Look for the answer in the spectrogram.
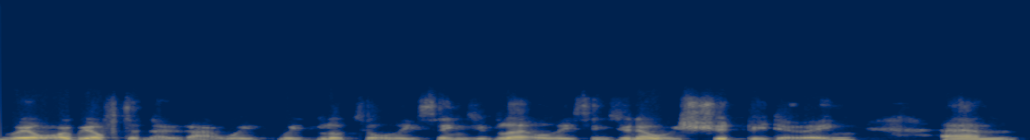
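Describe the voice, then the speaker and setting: A man with a gravelly, husky voice who is losing it a little and keeps clearing his throat. He talks as a guest in a casual video-call chat, thoughtful, circling back and repeating words as he works out his point. The sound is dry and dull, like web-call audio. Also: medium pitch, a little mellow, no echo. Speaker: hypnotist guest. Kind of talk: casual live-stream chat.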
